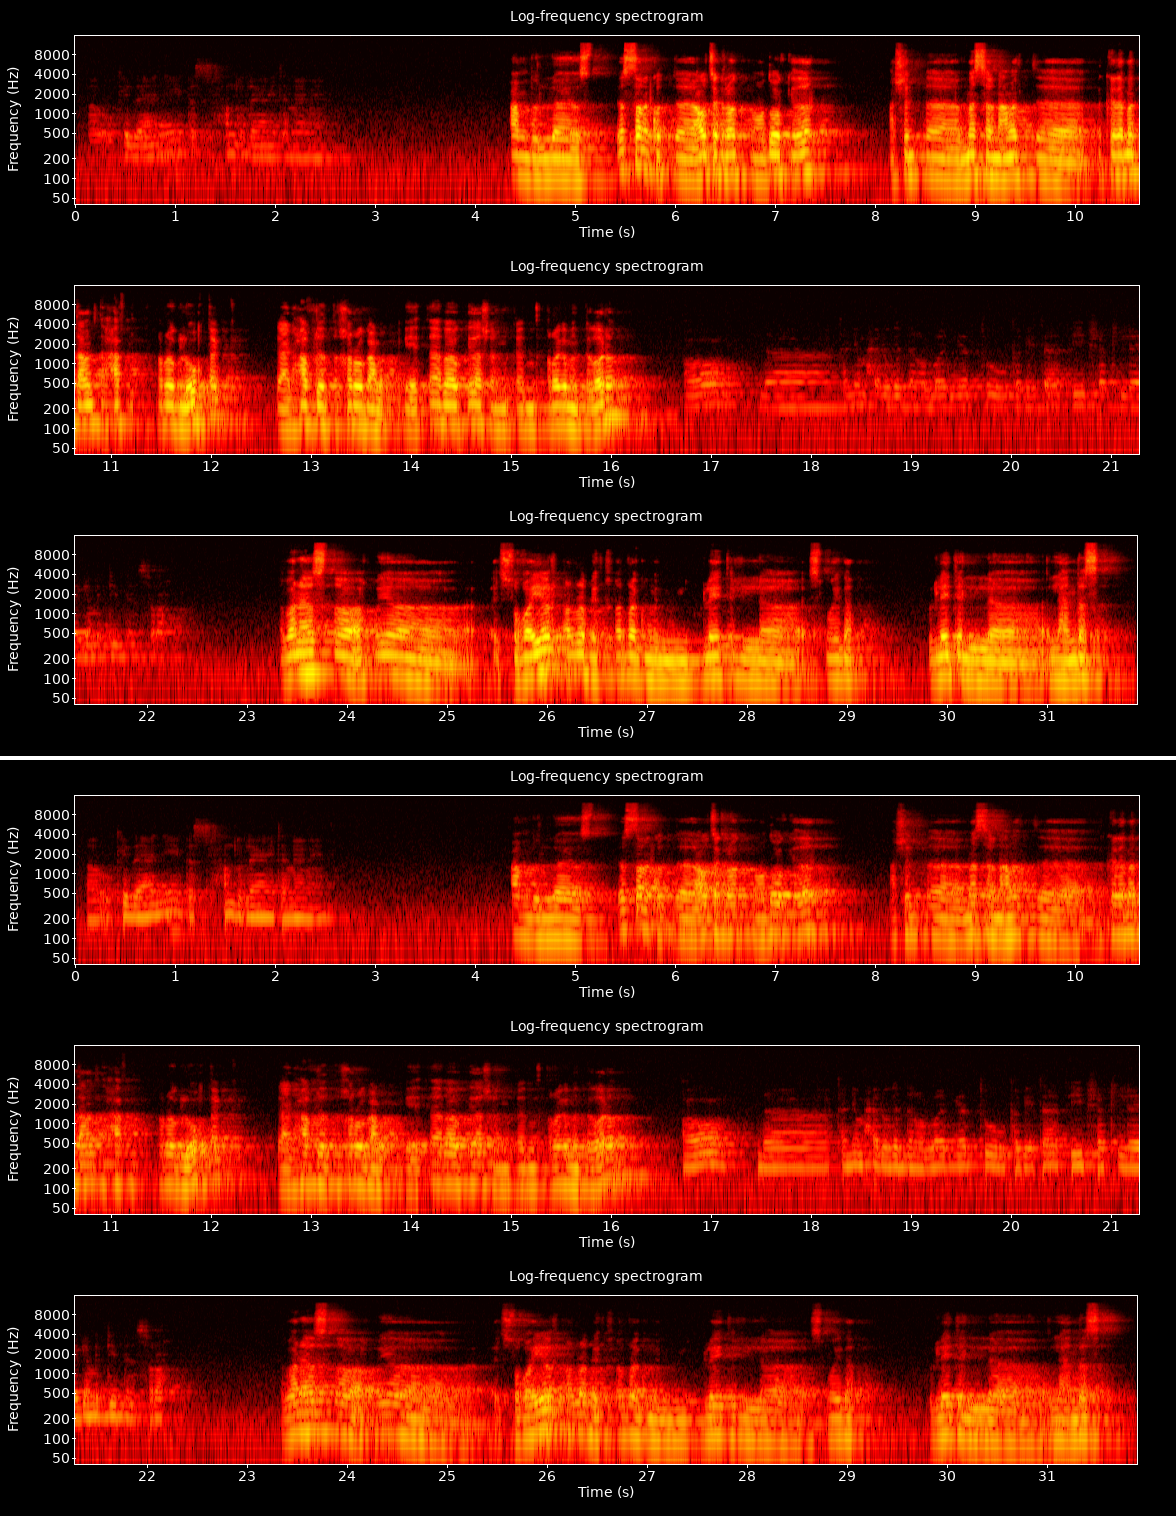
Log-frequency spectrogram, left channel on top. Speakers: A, on the right; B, on the left.
A: وكده يعني بس الحمد لله يعني تمام يعني
B: الحمد لله يا اسطى يا اسطى انا كنت عاوز اكلمك في موضوع كده عشان انت مثلا عملت فاكر لما انت عملت حفلة تخرج لاختك يعني حفلة التخرج عم- جئتها بقى وكده عشان كانت متخرجة من تجارة
A: اه ده كان يوم حلو جدا والله بجد وفاجئتها فيه بشكل جامد جدا الصراحه
B: طب انا يا اسطى اخويا الصغير قرب يتخرج من كلية ال اسمه ايه ده كلية ال- الهندسة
